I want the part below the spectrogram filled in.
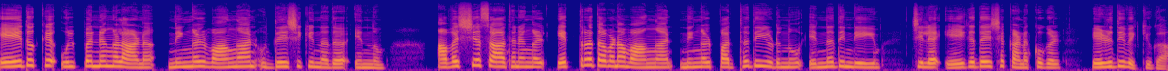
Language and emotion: Malayalam, neutral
